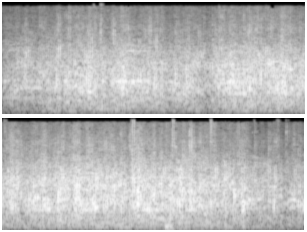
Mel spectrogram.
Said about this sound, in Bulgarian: Чуваме там едни свиркачи, които се опитват да узурпират властта.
